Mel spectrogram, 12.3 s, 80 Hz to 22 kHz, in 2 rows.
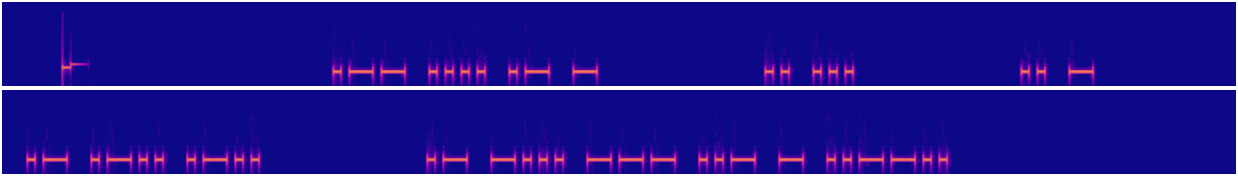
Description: Morse code, heard as a keyed tone, about 30 wpm, 700 Hz. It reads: WHAT IS IT ALL ABOUT?
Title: 3x Word-Spacing - Sentences from Top 100 Words - 30wpm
